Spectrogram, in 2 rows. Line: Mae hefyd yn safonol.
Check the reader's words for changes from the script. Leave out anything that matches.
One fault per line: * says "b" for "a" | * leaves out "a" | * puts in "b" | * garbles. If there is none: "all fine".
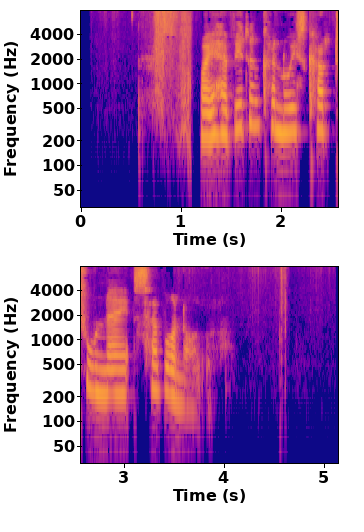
* puts in "cynnwys cartwnau"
